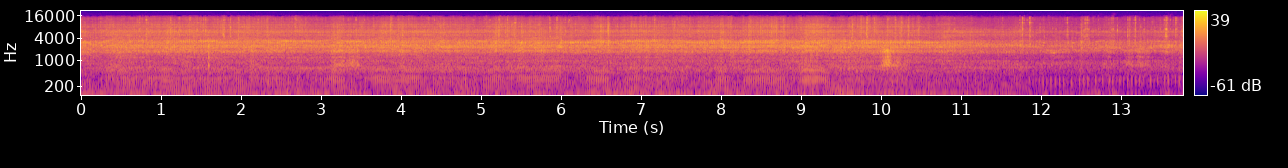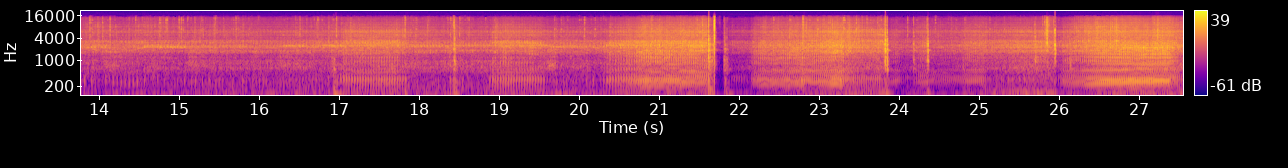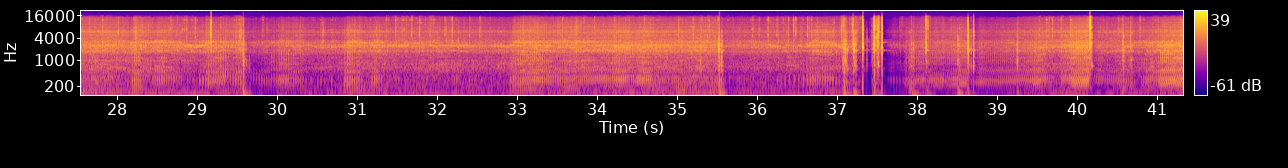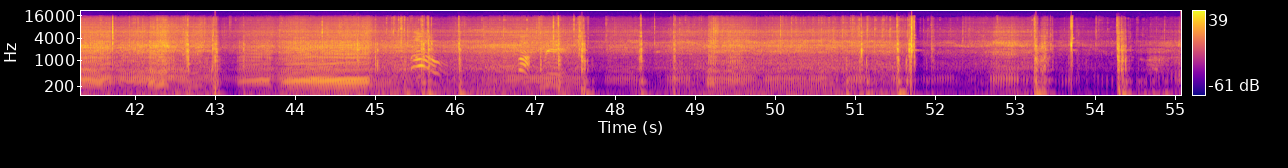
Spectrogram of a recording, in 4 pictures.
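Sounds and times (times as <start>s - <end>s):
dirt bike engine revving: 0.0s - 55.0s
knocks and clatter: 35.2s - 39.4s, 41.7s - 43.6s, 47.2s - 48.9s, 50.7s - 52.1s, 53.2s - 55.0s.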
